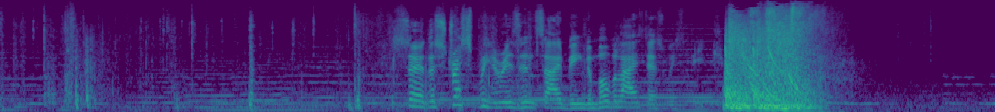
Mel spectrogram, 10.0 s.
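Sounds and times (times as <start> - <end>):
speech: 4.1 - 7.7
gunshot from the film Demolition Man: 7.2 - 8.6.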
